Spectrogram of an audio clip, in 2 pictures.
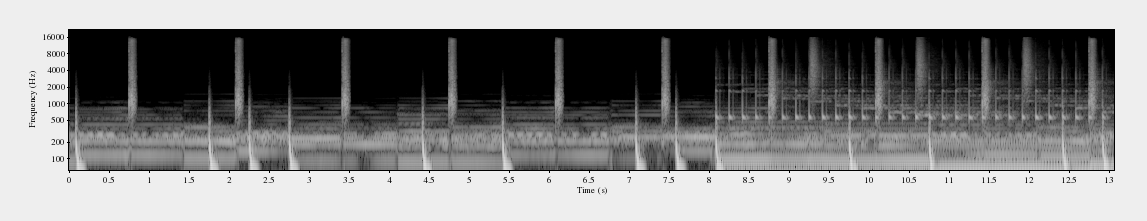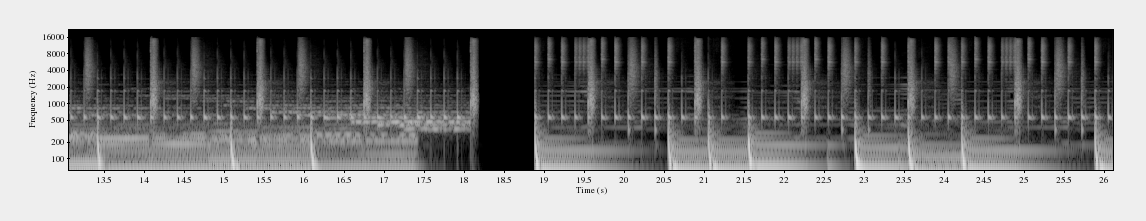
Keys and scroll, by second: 1.4 space, 2.4 ctrl+z, 3.3 ctrl+z, 4.3 ctrl+z, 4.9 ctrl+z, 5.2 ctrl+z, 5.7 ctrl+z, 8.0 space, 9.2 ctrl+z, 10.1 space, 11.4 ctrl+z, 11.6 ctrl+z, 12.1 ctrl+z, 13.9 space, 15.0 ctrl+z, 16.2 ctrl+z, 16.8 ctrl+z, 18.3 ctrl+s, 20.5 ctrl+s, 20.7 ctrl+s, 21.5 space, 22.5 space, 23.0 space, 23.5 ctrl+z, 24.8 space, 25.4 ctrl+z.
